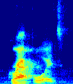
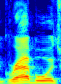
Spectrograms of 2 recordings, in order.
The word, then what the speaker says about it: graboids: help out with the graboids. Said it right this time. Nope. Graboids. You said graboids. Graboids. Okay? Graboids. Sorry, everybody. Sorry, Tremor fans. I always say it wrong.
